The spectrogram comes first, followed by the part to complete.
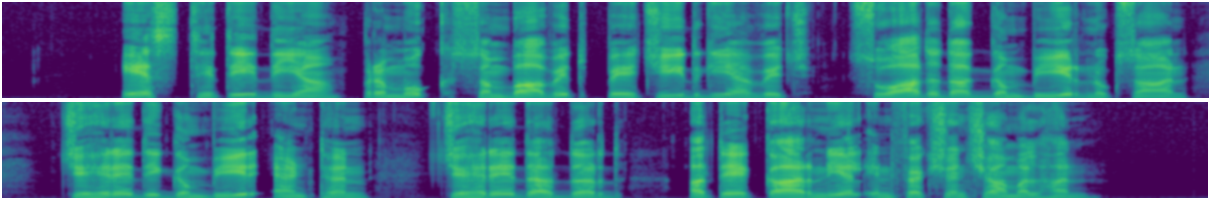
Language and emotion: Punjabi, neutral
